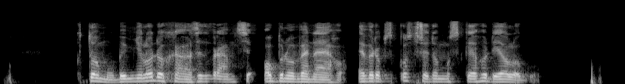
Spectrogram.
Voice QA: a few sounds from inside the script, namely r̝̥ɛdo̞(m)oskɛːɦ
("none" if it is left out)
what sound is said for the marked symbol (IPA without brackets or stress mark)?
m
